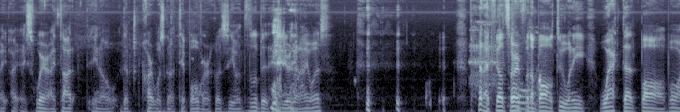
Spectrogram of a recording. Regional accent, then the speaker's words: Okinawa, Japan; You know, I come from Okinawa, right?

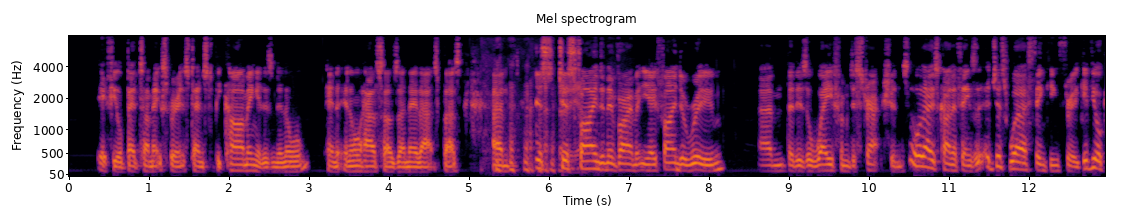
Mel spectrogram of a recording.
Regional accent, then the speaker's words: United Kingdom; it is now, because I'm British and apparently I get to say what the words are.

